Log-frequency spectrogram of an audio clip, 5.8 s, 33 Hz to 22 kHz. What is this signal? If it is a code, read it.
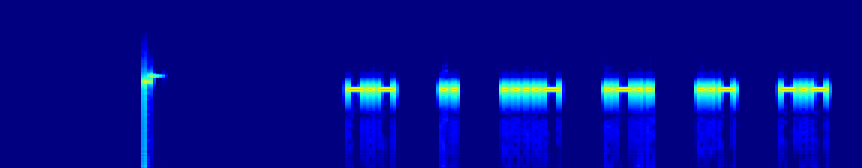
Morse code, heard as a keyed tone, about 34 wpm, spaced as for 20 wpm, 700 Hz. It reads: KI4LUK
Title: USA Call Signs - 6 Characters - 3x Character Spacing - 35wpm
